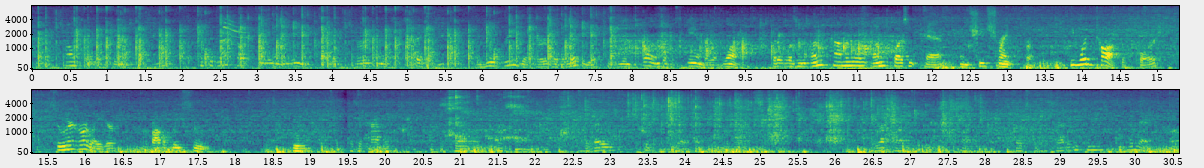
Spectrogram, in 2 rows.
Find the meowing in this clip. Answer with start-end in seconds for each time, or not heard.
2.5-3.0.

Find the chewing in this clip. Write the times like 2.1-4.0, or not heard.
20.7-28.1.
